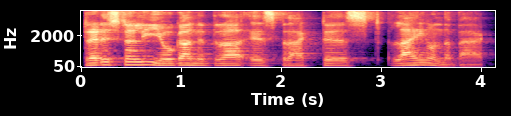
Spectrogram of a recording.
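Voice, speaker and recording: A man with a low-pitched voice leads a guided relaxation. He delivers each instruction gently and very slowly, leaving generous space between phrases in the manner of a yoga nidra teacher. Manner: gentle, unhurried instruction with long pauses. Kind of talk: guided meditation.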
